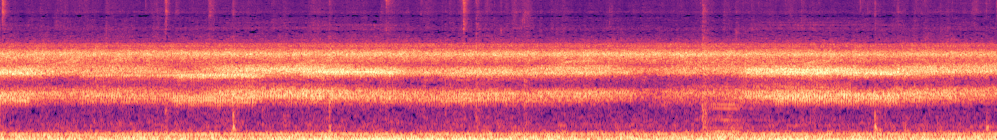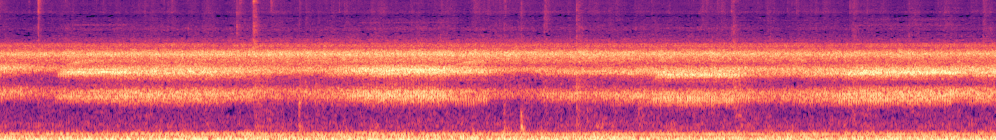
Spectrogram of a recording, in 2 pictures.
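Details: Dense chorus of frogs calling in rain, layered steady trilling bands in the upper range with faint rising notes near the middle, a continuous low rumble underneath, no pauses throughout.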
